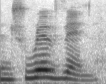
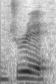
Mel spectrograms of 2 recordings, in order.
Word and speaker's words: driven: I just want to point out to you that's a driven. Okay. Different than, yeah, with a short I sound instead of drive, like driving, but this is driven.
